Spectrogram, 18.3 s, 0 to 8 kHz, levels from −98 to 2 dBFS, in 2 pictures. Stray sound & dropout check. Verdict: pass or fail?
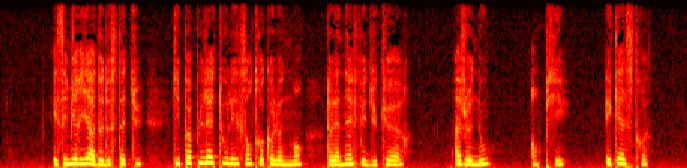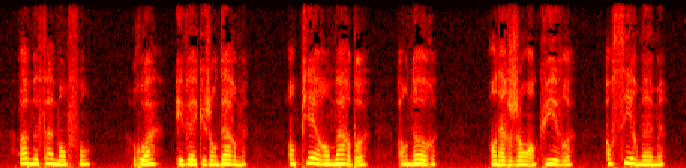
pass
